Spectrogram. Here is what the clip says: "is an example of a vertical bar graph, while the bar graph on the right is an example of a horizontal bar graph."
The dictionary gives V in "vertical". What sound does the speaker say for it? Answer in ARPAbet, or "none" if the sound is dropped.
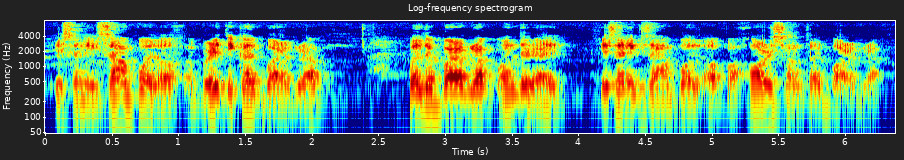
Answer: B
